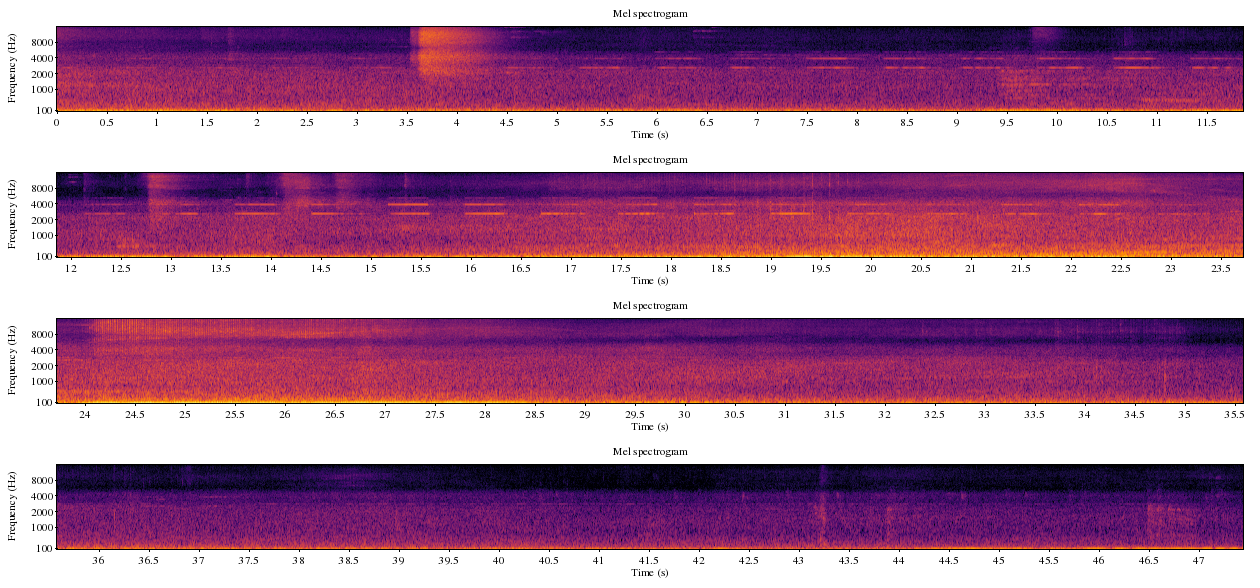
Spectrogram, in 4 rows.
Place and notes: The main road, Traffic Sound, Washing plant, Chicken farm
Kaohsiung City, Taiwan, 14 May 2014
